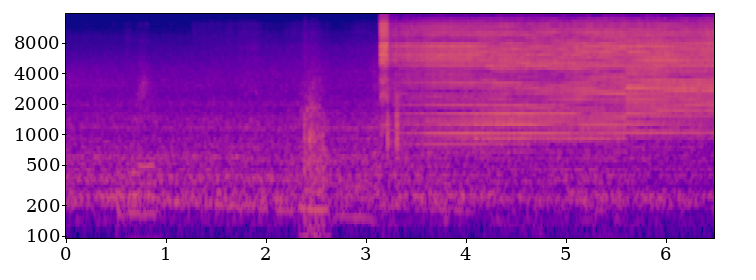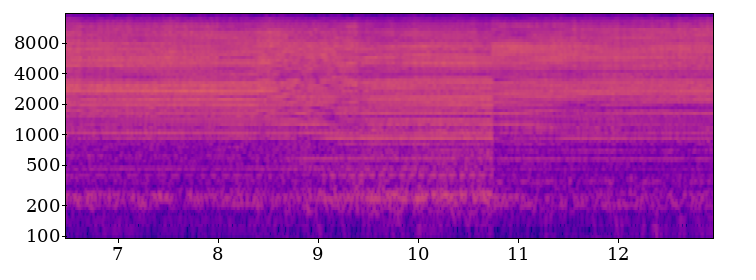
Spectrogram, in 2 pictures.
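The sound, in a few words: welding metal pieces together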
